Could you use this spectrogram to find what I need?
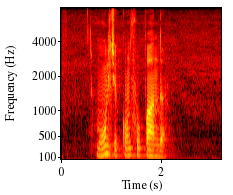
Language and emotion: Russian, neutral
